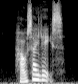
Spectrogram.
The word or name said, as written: havsejlads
